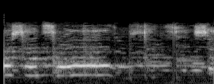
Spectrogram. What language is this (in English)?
Chinese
